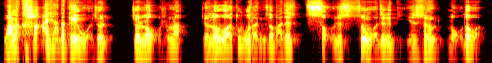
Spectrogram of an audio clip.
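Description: A man with a Northeastern Mandarin accent telling a story in casual chat, animated and acting out the voices of the people in it. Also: mid-range voice, a little fast, breathy edge. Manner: animated, acts out quoted voices.

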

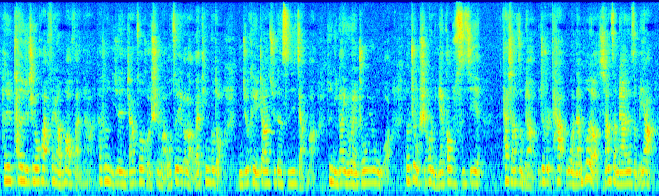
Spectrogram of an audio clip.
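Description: Young woman guest, rapid storyteller, restarts a lot; distant, roomy recording with faint rumble. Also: fairly even intonation, a little mellow. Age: 20s. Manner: fast, halting with many repeated words. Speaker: guest telling her breakup story. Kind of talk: casual podcast storytelling. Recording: echoey room, distant mic, faint rumble.

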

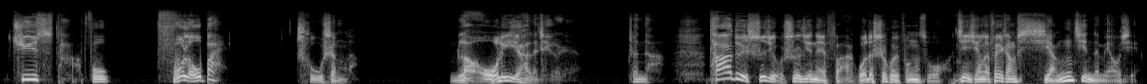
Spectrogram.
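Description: A man's voice: unhurried, long pauses, husky, no room sound, studio quality. Playful man telling radio stories. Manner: playful, teasing, jumps into high excited pitch. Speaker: radio host. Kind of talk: comic radio storytelling. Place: radio studio.

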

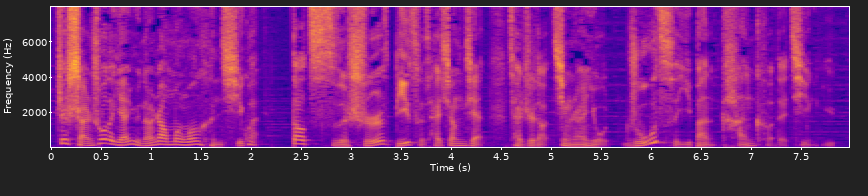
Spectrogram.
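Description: Male podcast storyteller, lively and colloquial, a slightly husky voice, soft music underneath. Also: on the low side, moderate pace, few pauses. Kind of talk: animated storytelling of folk tales.

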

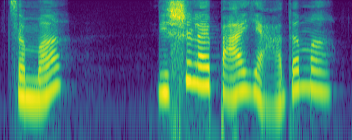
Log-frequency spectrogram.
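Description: A woman reading a children's storybook, voicing a brisk male fish dentist. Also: high-pitched, sing-song, sharp tone, dry recording, clean studio sound, exaggerated voice. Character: gruff male fish dentist with big pliers.

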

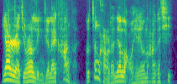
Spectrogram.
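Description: Husky animated male storyteller. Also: a little high. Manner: lively, drawn-out sentence-final particles.

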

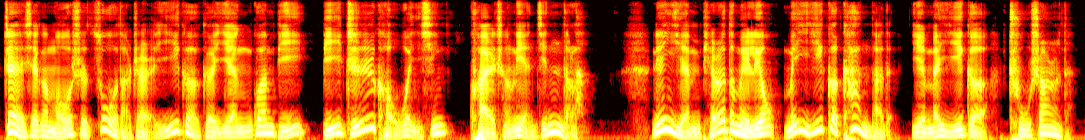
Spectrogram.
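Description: A man's voice: on the low side, wildly swooping pitch, normal speed, husky. A man performing a traditional spoken story in a dramatic, conversational way with asides to the listener.

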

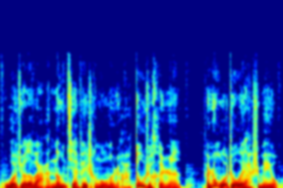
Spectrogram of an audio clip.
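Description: A woman's voice: deep voice, big pitch swings, quick pace, dark tone, soft background music. A female podcast host telling comic stories in a chatty, teasing way. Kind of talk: comic storytelling.

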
